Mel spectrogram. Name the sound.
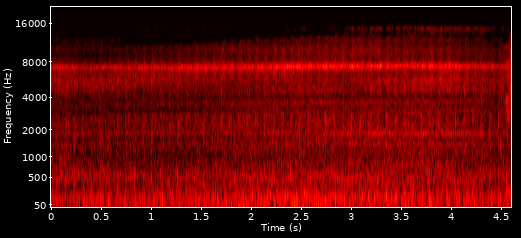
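Chinook helicopter taking off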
